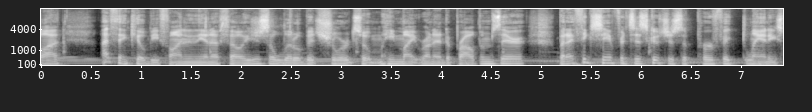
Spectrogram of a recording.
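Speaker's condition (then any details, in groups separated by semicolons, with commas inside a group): No condition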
